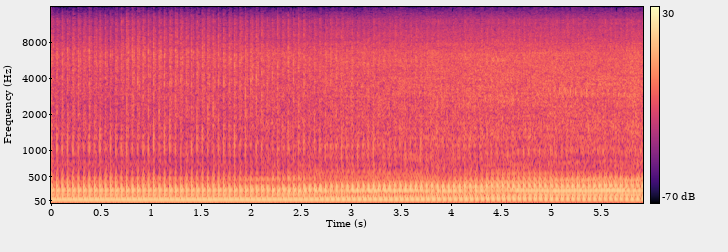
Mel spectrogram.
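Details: 2021 Yamaha Raptor 700R SE after a stage 3 cam install and valve adjustment, with FCI intake, dual exhaust, Power Commander 5 tune and AIS delete, freshly flashed: a steady, even thumping single-cylinder idle with no knocks or rattles; running healthy.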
